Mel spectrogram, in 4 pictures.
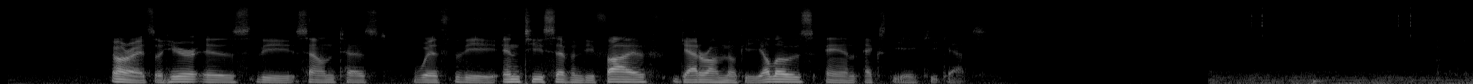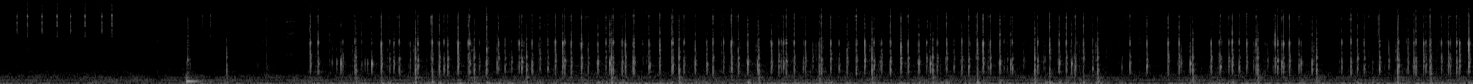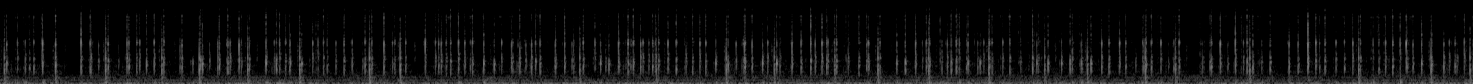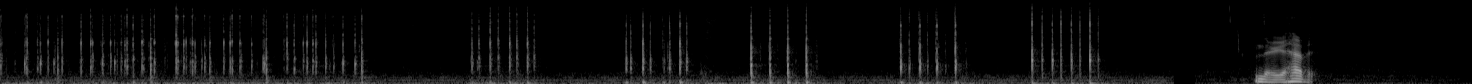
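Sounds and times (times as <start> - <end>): mechanical keyboard typing: 14.9 - 15.9, 17.8 - 47.9, 48.9 - 49.6, 50.4 - 52.4, 53.2 - 53.9, 54.5 - 55.3.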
